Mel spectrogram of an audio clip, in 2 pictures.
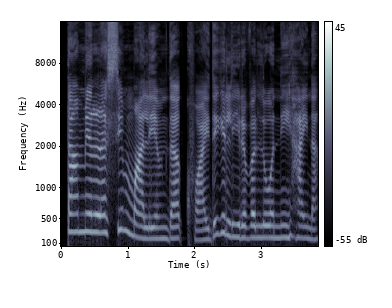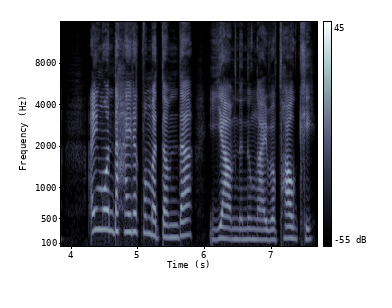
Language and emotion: Manipuri, happy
